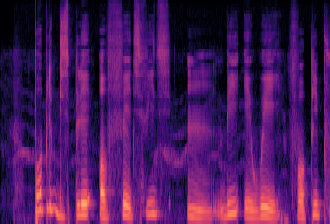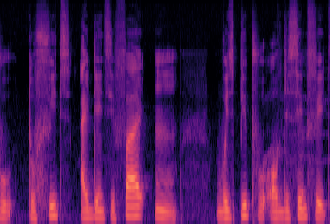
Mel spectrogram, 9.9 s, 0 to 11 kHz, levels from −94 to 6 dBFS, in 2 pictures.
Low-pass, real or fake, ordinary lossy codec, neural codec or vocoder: none; real; none; none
